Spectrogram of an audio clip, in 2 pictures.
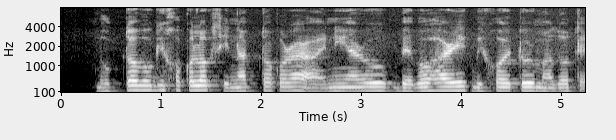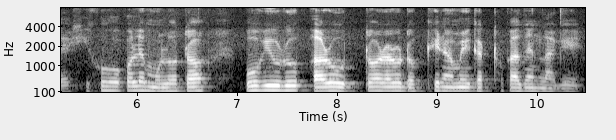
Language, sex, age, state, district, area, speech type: Assamese, male, 18-30, Assam, Sonitpur, rural, read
